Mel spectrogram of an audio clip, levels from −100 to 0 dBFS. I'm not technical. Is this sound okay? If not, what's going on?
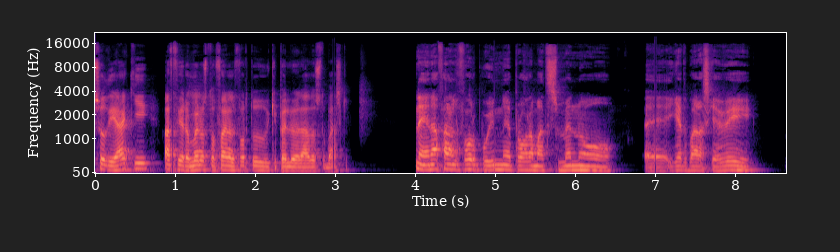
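No. The speech has a gap between stream segments: brief hard-edged silences at 0.95 s, 2.97 s, 4.98 s and 6.99 to 7.01 s (just before "για την"), every 2 seconds. Stream pieces don't quite meet, leaving tiny holes of silence. Nothing is lost.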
